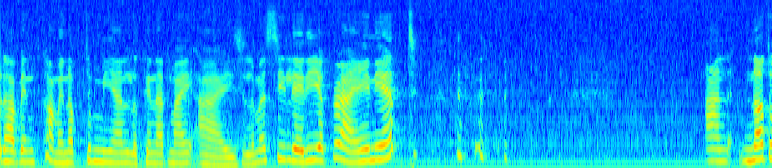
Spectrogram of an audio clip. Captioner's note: laughter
